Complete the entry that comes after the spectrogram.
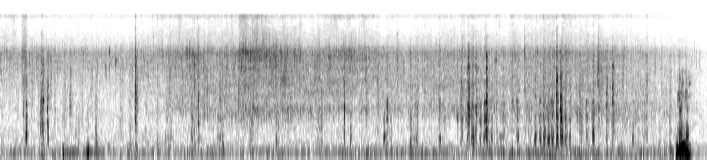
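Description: Eggs and beans frying in oil in a pan, sizzling, with a spoon scraping and clicking against the pan as the food is stirred. A louder knock near the end.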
